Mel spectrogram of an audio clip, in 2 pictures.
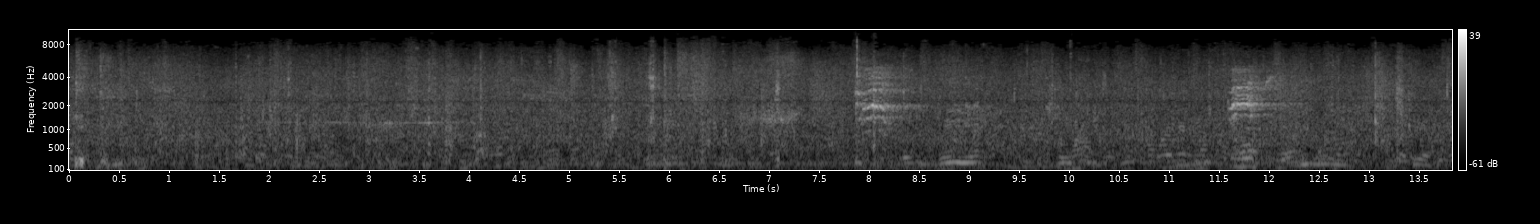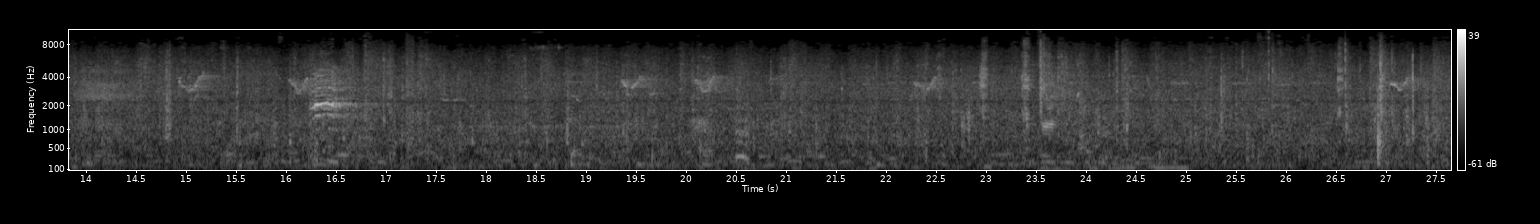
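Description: Cardboard crinkles as a monkey grips a juice carton.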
